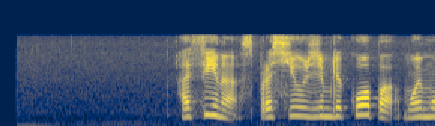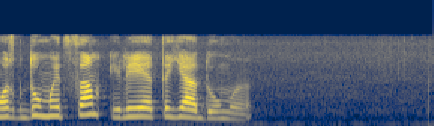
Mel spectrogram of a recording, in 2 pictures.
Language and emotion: Russian, neutral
